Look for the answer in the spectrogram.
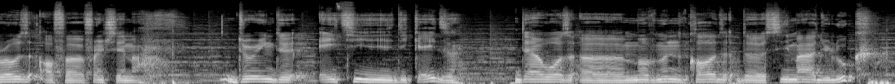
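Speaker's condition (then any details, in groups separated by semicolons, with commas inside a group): No condition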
